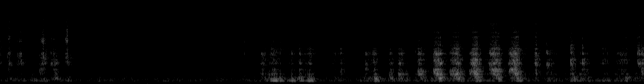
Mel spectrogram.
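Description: A wooden stylus, only partly in view, scratches the lower fish on a solid, flat, black-coated scratch art page about A4 in size. A few quick, dry rasping strokes come first, then a near-silent pause, then a louder, faster run of rhythmic scratching with a bright, papery texture.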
